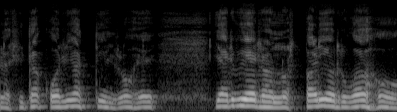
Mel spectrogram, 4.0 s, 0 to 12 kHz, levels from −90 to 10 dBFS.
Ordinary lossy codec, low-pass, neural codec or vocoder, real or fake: none; 10.8 kHz; none; real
